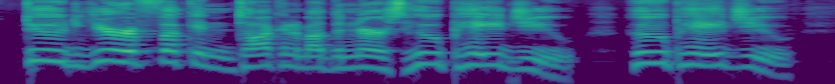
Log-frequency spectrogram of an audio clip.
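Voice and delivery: mock yelling and screaming, high-pitched. Retelling how a suspected paid shill yelled, imitating a man yelling. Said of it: "he was fucking also yelling and screaming like".

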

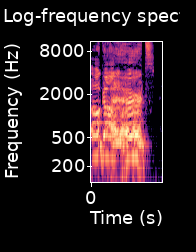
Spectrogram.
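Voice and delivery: very loud, high, very slow, drawn-out howling scream. Retelling a story about a man with diarrhea: acting out a scream. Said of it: "he's screaming like".

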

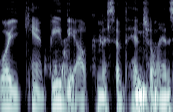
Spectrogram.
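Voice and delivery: plain

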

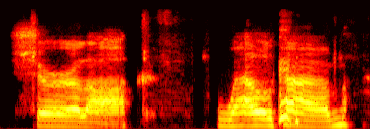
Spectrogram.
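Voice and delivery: ponderous, slow, low-pitched tree voice, unhurried. Reading a story aloud, the tree greets Sherlock; ponderous, slow Treebeard voice. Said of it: "The voice was ponderous and slow".

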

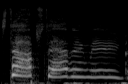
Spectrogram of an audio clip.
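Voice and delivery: mock hysterical screaming. Acting out a panicked patient for a joke: mock hysterical screaming. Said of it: "scream hysterically".

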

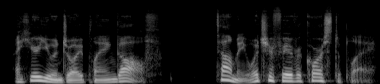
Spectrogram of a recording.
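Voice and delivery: ordinary delivery

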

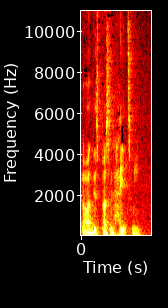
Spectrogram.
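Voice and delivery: ordinary talk, nothing marked

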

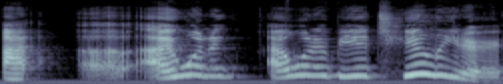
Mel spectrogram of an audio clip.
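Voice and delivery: play-acted very high, choked-up, tearful sobbing stammer. Retelling telling a father about wanting to be a cheerleader, imitating own past crying. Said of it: "my sister's crying because I'm crying".

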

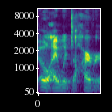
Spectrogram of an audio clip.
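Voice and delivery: ordinary talk, nothing marked

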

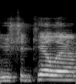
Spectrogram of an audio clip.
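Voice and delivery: high-pitched yell, shouted loudly to carry far. A player in a tabletop game has their character yell through a door, yelling. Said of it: "I just yell".

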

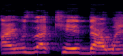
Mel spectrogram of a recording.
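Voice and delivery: ordinary delivery

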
